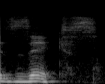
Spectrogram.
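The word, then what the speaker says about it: sechs: اگر بعد از حرف س و ها حرف اس اومد س و ها ما صدای ک میده مثل چی دوستان مثل زکس زکس به معنی عدد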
